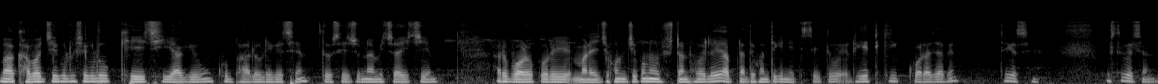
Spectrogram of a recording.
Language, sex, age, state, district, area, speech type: Bengali, male, 18-30, West Bengal, Purba Medinipur, rural, spontaneous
